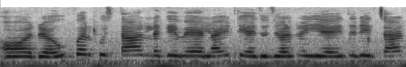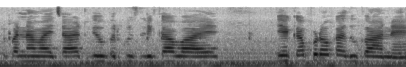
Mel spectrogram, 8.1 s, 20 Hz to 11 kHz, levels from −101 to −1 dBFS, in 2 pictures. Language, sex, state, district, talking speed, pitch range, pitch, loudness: Hindi, female, Rajasthan, Bikaner, 230 wpm, 220-250 Hz, 225 Hz, -16 LUFS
